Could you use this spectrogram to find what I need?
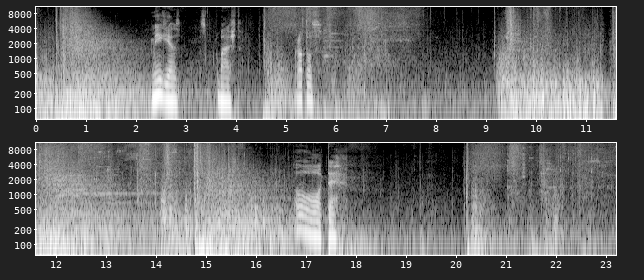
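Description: A young man talks close to a microphone.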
